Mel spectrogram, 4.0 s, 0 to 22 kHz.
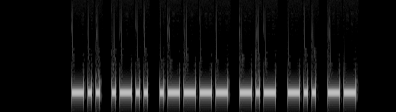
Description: Morse code, heard as a keyed tone, about 32 wpm, 700 Hz. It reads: DL1KDM
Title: DXCC-100 Call Signs - 6 Characters - 30wpm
